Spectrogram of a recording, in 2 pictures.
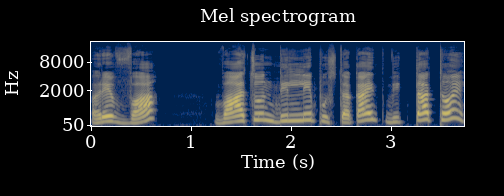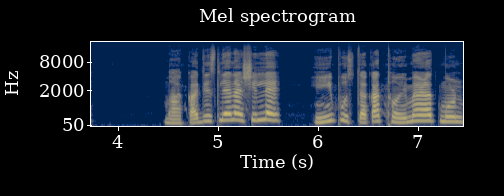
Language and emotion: Goan Konkani, surprised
